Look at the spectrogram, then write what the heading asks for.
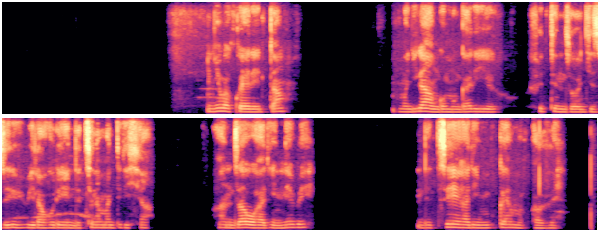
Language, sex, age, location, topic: Kinyarwanda, female, 18-24, Kigali, government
